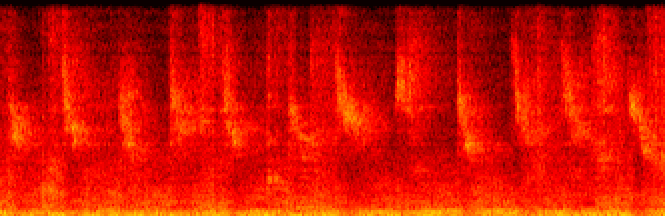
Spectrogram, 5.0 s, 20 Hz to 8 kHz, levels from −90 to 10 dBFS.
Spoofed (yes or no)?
yes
